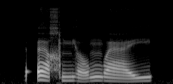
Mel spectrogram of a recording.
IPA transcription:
ʔ ɛ˦˨ χ mʲ ʌ˧˩˧ o̯ ŋʷ æ˧˩˧ j

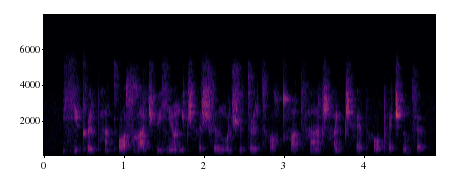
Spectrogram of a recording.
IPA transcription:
zʲ ɯ kʼ ə˞ ʎ pʰ ã tʼ ɔ s ʁ a t͡ʃʰ y zʲ ɔ̃ ʎ ə t͡ʃʰ ə ʃ s ɯ ŋ ɔ ʎ ʃ y t ə˞ ʎ tʰ ɔ ʁ qʰ ɛ t͡sʰ ã t͡ʃʰ a ʎ t͡ʃʰ ɛ pʰ ɔ pʼ ɛ t͡ʃʼ ɯ m s ə

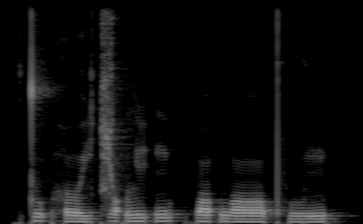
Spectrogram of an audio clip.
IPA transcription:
t u˥˩ ʔ h ɤː˨˩ j t͡ɕ ɔ˥˩ ʔ l i˥˩ ʔ ŋ u˥˩ k̚ p ɔ˦˥ ʔ w ɔː˧ pʰ u˦˥ n

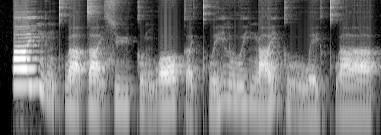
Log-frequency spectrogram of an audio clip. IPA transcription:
aː˥ j ŋ ɪ˨ ŋ kʷʰ aː˨˩ t̪ aː˨˩ j s yː˨ k ʊ˨˩ ŋ w ɔː˨˧ k ɐ˨˩ j kʷʰ e˨˥ j l uː˧ j ŋ aː˨˥ j k uː˨˩ w e˨˩ j kʷʰ aː˨

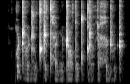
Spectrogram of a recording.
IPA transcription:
qʷ i ʈ ɦ ɔ ɖ l ʊ t ʈ ə t ħ i ŋ ɔ ʈ o dˤ ɨ tʷ i t ɖ ɔ x i ħ ʊ ɖ ɦ u ʈ

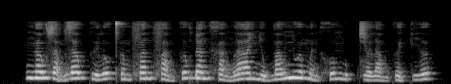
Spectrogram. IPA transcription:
ŋ a˧ w z a̰˧˨ m z a˧ w k ɨ˧˩ l o˧ t̪ʰ ə˨˩ m f a˧ n f a˧˩ m k ə˧ w ɗ a˧ n x a˧˩ ŋ l aː˧ ɲ ə˧˩ w m a˨˦ w ɲ u˧ ə̯ m ə˧˩ n x o˨˦ ŋ u˨˩ p̚ t͡ɕ əː˨˩ l a˧˩ m k ə˧˩ j k i˨˦ ə̯

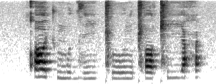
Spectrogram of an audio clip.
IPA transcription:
qʼ ɒː˦ t͡ʃ m u˨ d͡z iː˨ ǁ uː˨ n ǁ ɒ˧ ǁ iː˦ ħ

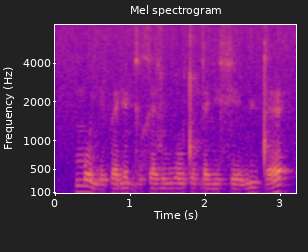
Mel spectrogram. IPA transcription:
m o n e p ɛ ɾʲ ɛ ɡʲ o x ɛ z u w o t o ɡ ɛ lʲ e x e n y t ɛ

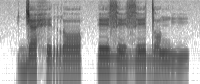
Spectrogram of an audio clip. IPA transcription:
ɟ æ˦ h e˨ r ɒ˦ | e˦ z e˨ z e˦ d ɒ˦ ŋ i˨

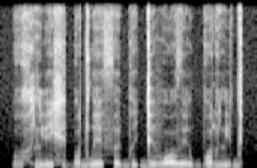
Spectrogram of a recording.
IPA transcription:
ɔ̤ x lʲ ḛ i̯ xʲ ə̤ ɓ ɔ d w e θ ə y̯ b ə̤ i̯ ɡ e β ɔ̰ ð ḛ u̯ b ɔ ɾ ɔ̤ lʲ ḛ d

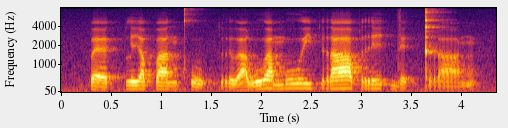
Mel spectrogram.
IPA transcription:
p ɛː˨˩ k̚ p l i˧ a̯ p a˧ n kʰ u˨˩ ʔ p r ɯ˨˩ a̯ w u˥˩ a̯ m uː˥˩ j p r aː˥˩ p r i˥˩ ʔ d e˨˩ k̚ t r a˩˦ ŋ

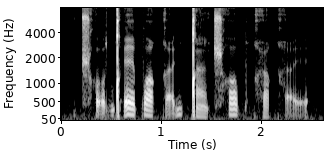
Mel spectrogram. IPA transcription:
ʈ͡ʂʰ ɔ̰˧ ǃʼ ɛ˦ p ɔ˧ q ɛ̰˨˦ ɡ ǃ ã˨ ʈ͡ʂʰ ɔ˦ p qʰ ʏ˨ qʰ ɛ̰˨

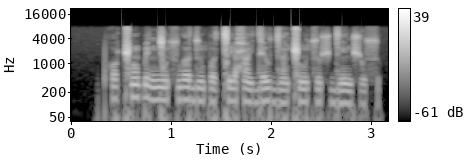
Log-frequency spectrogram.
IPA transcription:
pʰ ɔ ǁ õ ɓ ɛ ŋ͡ǀ ũ s w ʌ d͡z ũ p ʌ ǀ e i̯ ħ ã i̯ d ɛ u̯ d͡z ã ǁ ũ t͡s o ʃ d͡z ẽ ɡ ʃ o s

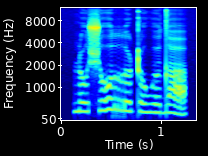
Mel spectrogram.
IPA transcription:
ɳ o ʃ o r o ʈ o w ɵ d a

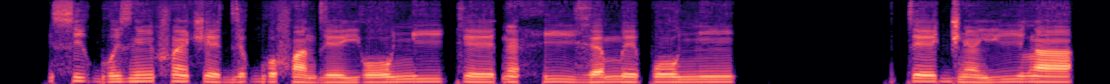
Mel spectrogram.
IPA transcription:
s i˦˨ ɡʷ i˧ z ĩ˦ f ɛ̃˦ ʃ e˨ d e˦ ɡʷ ə˧ f ã˨ d eː˨ j oː˨˦ ɲ iː˦ k eː˧ ɗ ɛ̃˧ h iː˦˨ ɣ ɛ˦ m eː˧ p oː˦ ɲ ĩ˦ | t eː˦ d͡ʒ ɛ̃˨ j iː˧ l ã˧

